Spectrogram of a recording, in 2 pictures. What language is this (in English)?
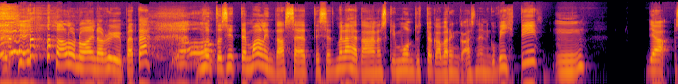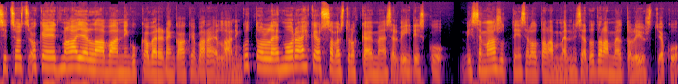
Finnish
